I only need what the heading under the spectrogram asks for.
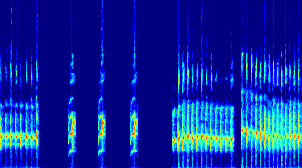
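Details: Lovebird song used as a tutor recording for young birds: long bursts of rapid, buzzy chattering notes around a steady high pitch, broken by a few short, separate upward chirps, with abrupt silences between sections.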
